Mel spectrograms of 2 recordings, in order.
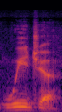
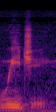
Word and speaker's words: Ouija: ouija what it's pronounced ouija not ouija it comes from the french and german words for yes and this is a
